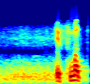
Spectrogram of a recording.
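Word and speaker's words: اثمد: لفظ کا تلفظ بتائیں. اسمت. اسمت ہے. سا یا اسمت جی میم کے کسرہ کے ساتھ.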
